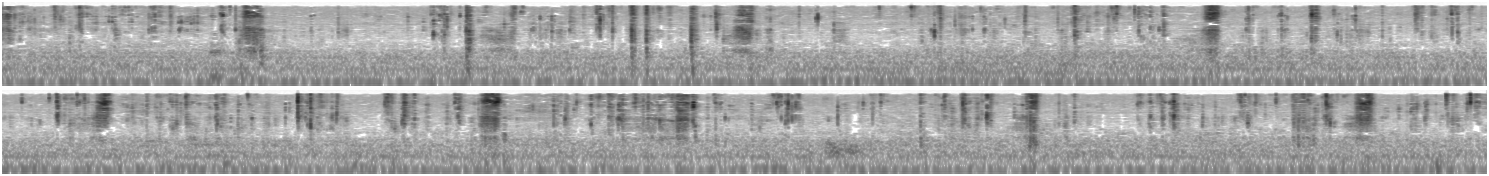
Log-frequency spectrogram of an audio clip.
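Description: Close-miked chewing and biting of a person eating spicy braised fish, with irregular sharp wet clicks and smacks over a steady low hum.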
